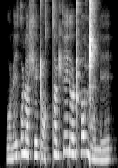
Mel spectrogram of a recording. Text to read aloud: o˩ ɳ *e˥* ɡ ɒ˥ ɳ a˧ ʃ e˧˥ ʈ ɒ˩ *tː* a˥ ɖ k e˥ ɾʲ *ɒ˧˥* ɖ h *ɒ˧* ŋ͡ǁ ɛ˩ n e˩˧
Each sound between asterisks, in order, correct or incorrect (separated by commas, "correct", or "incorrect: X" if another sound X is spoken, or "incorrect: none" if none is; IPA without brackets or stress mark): incorrect: e˧˥, correct, correct, incorrect: ɒ˥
